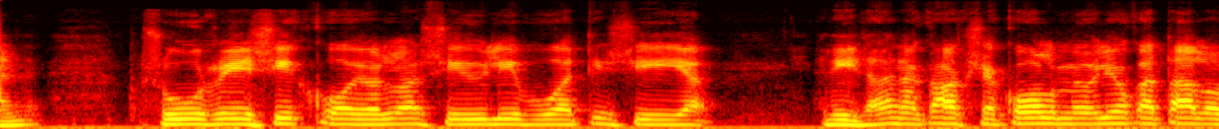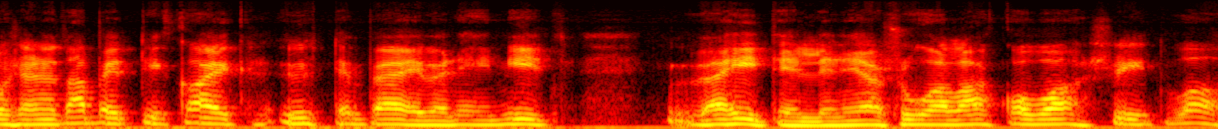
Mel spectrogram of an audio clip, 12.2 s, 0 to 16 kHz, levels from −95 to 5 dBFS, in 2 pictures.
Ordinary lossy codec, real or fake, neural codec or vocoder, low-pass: Opus, 24 kbps; real; none; 14.4 kHz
